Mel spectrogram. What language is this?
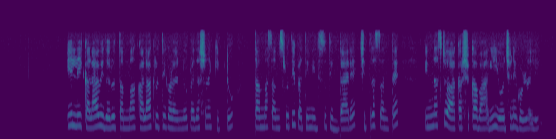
Kannada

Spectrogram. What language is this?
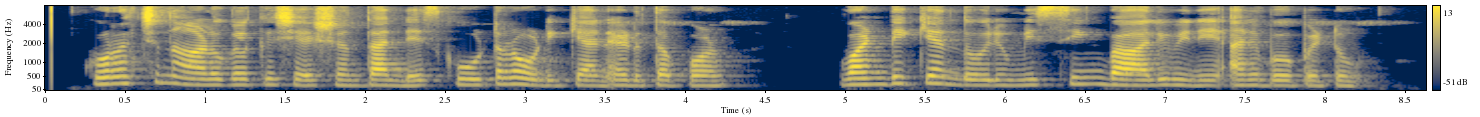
Malayalam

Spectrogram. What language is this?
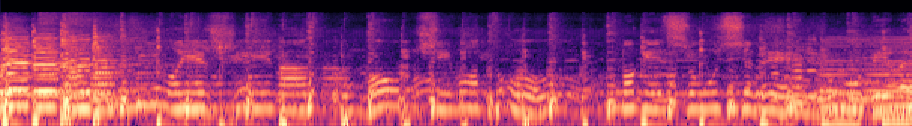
Romanian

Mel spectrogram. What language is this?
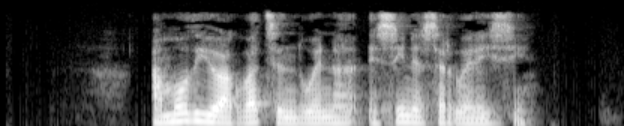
Basque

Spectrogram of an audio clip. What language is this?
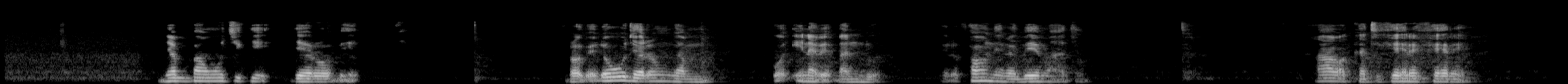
Fula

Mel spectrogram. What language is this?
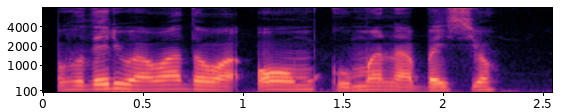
Kikuyu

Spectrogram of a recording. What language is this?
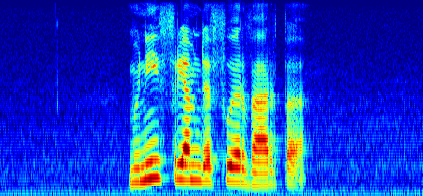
Afrikaans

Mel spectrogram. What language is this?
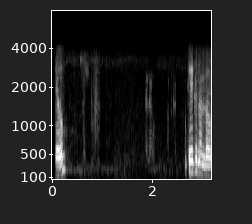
Malayalam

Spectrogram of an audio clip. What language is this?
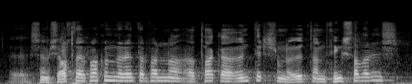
Icelandic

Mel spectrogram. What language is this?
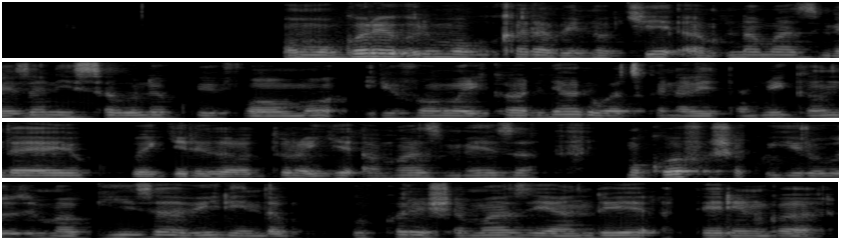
Kinyarwanda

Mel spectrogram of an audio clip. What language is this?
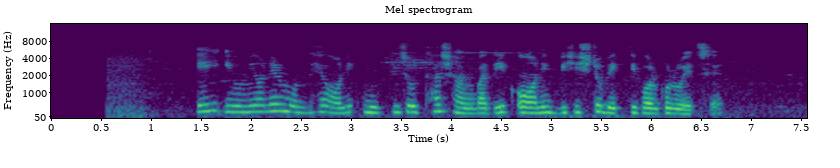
Bangla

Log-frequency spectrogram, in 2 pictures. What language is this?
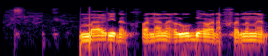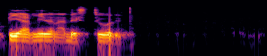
Swahili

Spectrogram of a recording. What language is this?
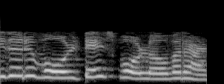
Malayalam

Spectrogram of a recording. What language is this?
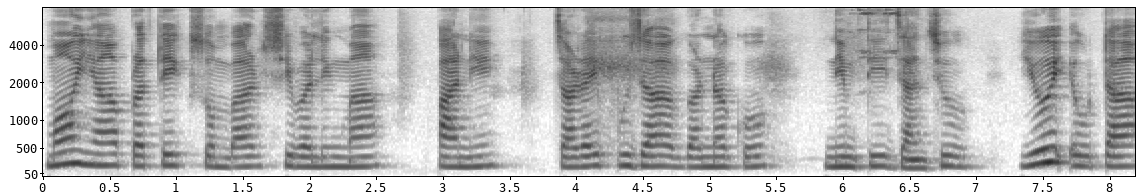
Nepali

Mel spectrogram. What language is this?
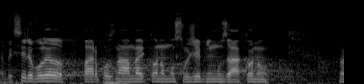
Czech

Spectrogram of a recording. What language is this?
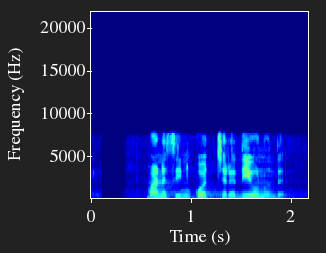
Sinhala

